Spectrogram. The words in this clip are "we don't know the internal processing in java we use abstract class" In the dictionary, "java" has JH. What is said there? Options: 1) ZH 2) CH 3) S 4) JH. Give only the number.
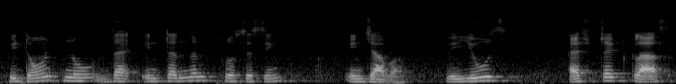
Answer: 4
